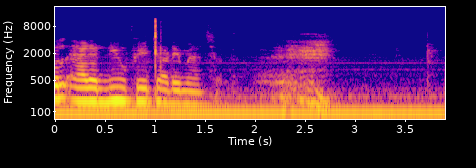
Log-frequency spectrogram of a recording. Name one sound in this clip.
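A computer mouse clicks.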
